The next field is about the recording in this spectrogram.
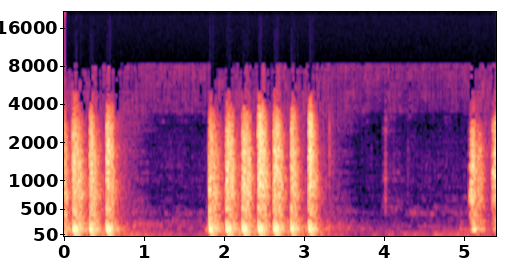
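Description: Loud knocking by Sheriff Ramsey, just dismounted, on the wooden door of Alva Carlson's ranch house in quick bursts: three raps, a pause, then a longer run of about seven, followed by another knock starting at the end.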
